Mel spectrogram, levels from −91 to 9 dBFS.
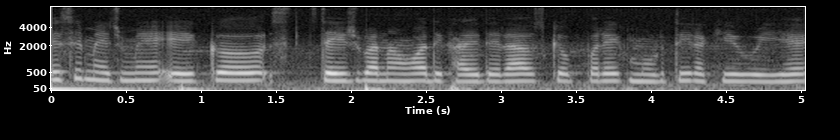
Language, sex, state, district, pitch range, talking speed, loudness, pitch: Hindi, female, Maharashtra, Chandrapur, 220-240 Hz, 225 wpm, -18 LUFS, 230 Hz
